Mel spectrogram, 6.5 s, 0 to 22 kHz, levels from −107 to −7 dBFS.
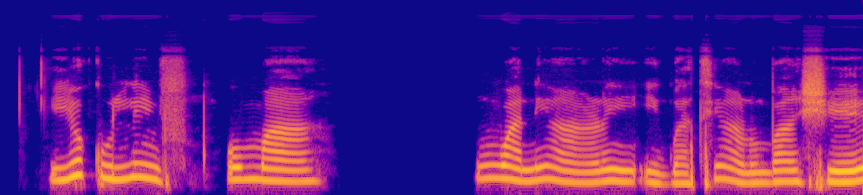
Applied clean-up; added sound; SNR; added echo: none; none; none; none.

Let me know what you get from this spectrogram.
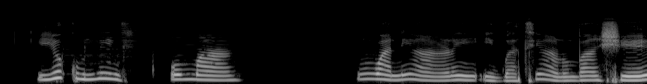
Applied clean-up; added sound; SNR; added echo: neural mask model DeepFilterNet 3.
